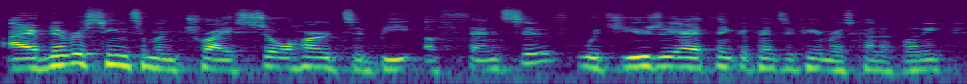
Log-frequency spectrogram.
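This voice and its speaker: A man's voice: mid-range voice, fast talker, a bit bright, slightly rough. A man co-hosting a podcast, bantering casually and ranting with exasperation and slangy exclamations. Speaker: podcast co-host. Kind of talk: casual banter about video game movies.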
